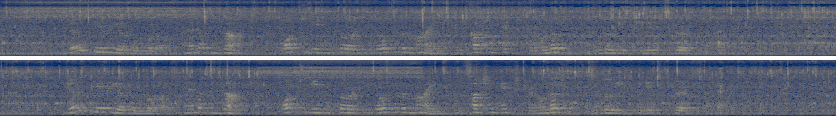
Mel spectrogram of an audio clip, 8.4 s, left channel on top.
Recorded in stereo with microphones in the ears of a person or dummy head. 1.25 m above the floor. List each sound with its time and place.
0.7 s a man speaking: 65° right (ahead or behind), 5 m; by 7.3 s 40° right (ahead or behind), 2.5 m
